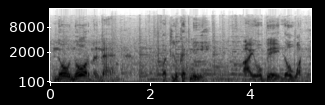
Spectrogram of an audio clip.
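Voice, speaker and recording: A man's voice: on the low side, animated, takes it slowly, music in the background. A man acting as a proud, defiant rebel leader in a video game, with a challenging way of speaking. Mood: probing.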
